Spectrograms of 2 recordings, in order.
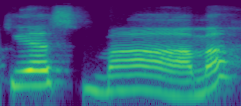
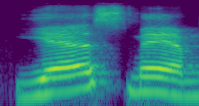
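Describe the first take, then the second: First: The last word is said like 'mom'. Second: The last word is said like 'ma'am'. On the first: The speaker calls it wrong. "instead of saying ma'am, they say mom" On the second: The speaker calls it right. "Yes, ma'am, not yes, mom"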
